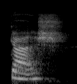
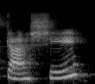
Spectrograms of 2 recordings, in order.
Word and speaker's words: cache: Cash. It is not pronounced as cachet or cake. It is pronounced as cash.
